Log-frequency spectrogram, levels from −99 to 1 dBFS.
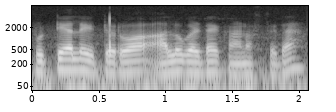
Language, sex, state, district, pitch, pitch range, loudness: Kannada, male, Karnataka, Bangalore, 120 Hz, 110-125 Hz, -18 LUFS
